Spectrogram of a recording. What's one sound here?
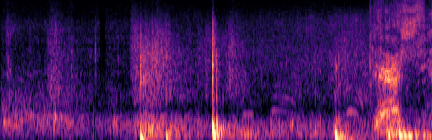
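A rifle shot cracks sharply.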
